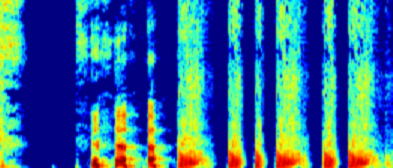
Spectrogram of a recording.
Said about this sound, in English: And then also, if I'm not mistaken, that was the same fart sound effect that you were using. The same... Yes. That's this one. Now, a little bit more compressed. Now, whose fart was that? Was that yours?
